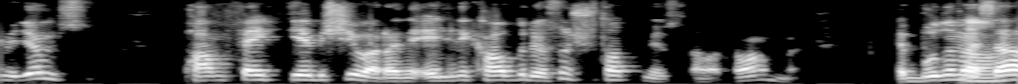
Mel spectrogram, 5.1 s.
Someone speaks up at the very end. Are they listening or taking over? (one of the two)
listening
